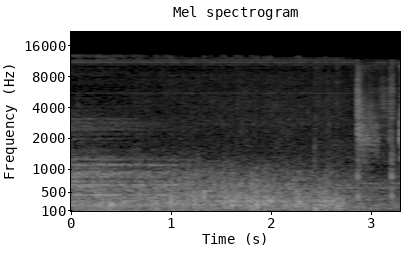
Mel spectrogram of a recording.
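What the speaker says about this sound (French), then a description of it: "un éclair violent touche directement l'un des haubans." Thunder from a lightning strike on the stay cable of a cable-stayed bridge in Greece, a low rolling rumble over steady rain, with a deeper boom near the end.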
